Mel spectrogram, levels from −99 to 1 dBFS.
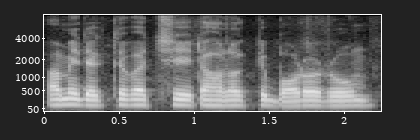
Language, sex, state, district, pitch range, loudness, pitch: Bengali, female, West Bengal, Alipurduar, 115-130 Hz, -16 LUFS, 125 Hz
